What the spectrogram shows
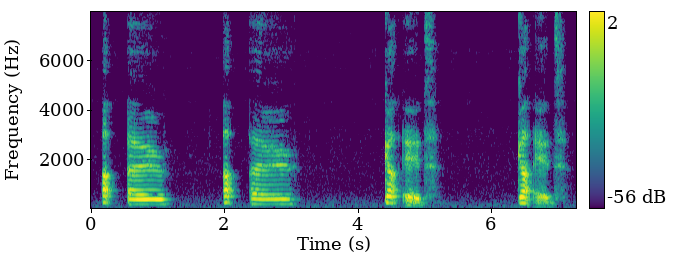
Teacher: That means that they pronounce it as a glottal stop. A glottal stop is where the vocal folds come together, but only for a moment, and stop the sound.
